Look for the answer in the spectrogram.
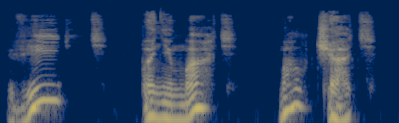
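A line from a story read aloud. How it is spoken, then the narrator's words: Quiet but distinct. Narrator (Russian): он тихо, но отчетливо произнес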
